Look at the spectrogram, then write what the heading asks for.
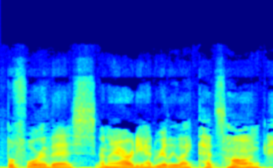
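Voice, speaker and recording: A woman's voice: mid-range voice, monotone, brisk, a little hiss or hum, low-quality recording. Bubbly young woman talking casually. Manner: bubbly, uses fillers like "like". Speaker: cast member. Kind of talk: casual interview.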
